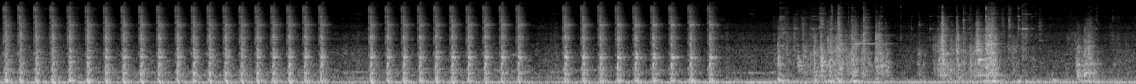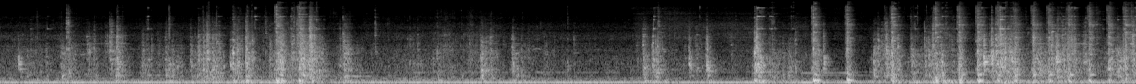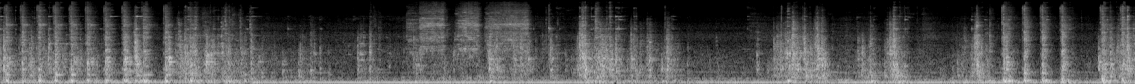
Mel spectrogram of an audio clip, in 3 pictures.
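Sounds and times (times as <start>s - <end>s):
hydraulic rock breaker pounding: 0.0s - 17.0s, 17.7s - 34.0s
excavator engine drone: 0.0s - 34.0s
steel knocking and scraping rock: 26.3s - 29.2s.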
